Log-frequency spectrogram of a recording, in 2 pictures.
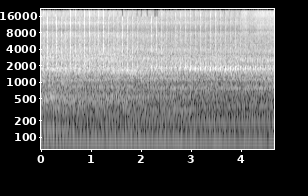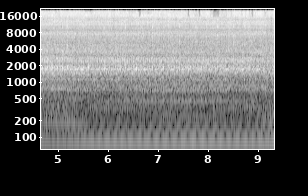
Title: Cold start ticking noise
